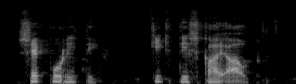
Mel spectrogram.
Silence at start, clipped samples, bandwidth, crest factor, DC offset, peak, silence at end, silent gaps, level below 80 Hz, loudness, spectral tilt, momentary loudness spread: 0.2 s; under 0.1%; 15.5 kHz; 22 dB; under 0.1%; -10 dBFS; 0.5 s; none; -60 dBFS; -31 LUFS; -4.5 dB/octave; 15 LU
